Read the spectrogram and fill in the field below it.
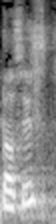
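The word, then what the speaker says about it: ptosis: Is called the moderate टॉसिस. Okay, moderate और यू कैन say sorry that is called the severe टॉसिस. Okay, severe टॉसिस. तो piece में silent रहता है.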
